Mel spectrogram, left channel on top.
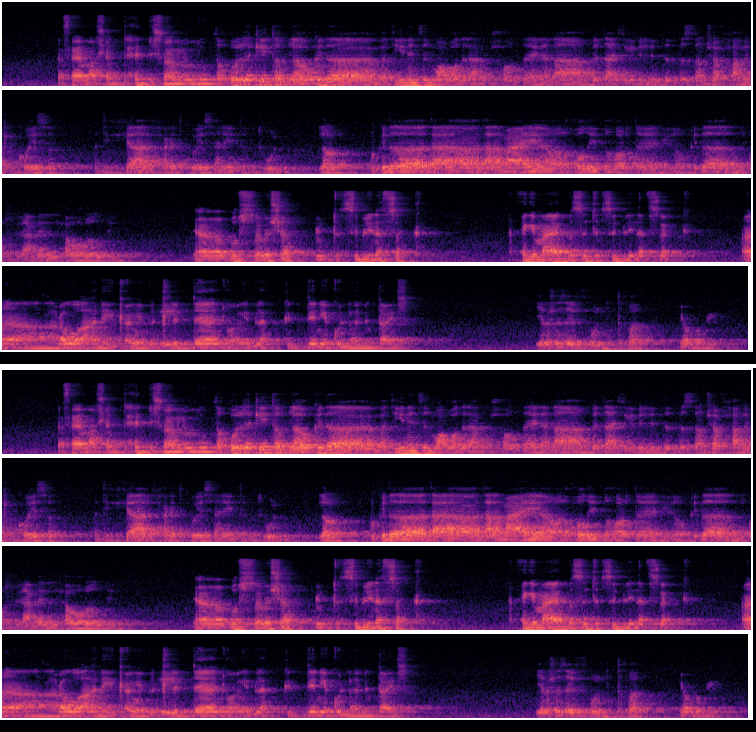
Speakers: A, in the centre; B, on the right.
A: انت فاهم عشان تحد شويه من النور
B: طب بقول لك ايه طب لو كده ما تيجي ننزل مع بعض نعمل الحوار ده يعني انا بجد عايز اجيب الليدات بس انا مش عارف اماكن كويسه انت كده كده عارف حاجات كويسه يعني انت بتقول لو كده تعالى تعالى معايا وانا فاضي النهارده يعني لو كده نروح نعمل الحوارات دي
A: آه بص يا باشا انت تسيب لي نفسك انا هاجي معاك بس انت تسيب لي نفسك انا اروق عليك اجيب
B: اوكي
A: لك ليدات واجيب لك الدنيا كلها اللي انت عايزها
B: يا باشا زي الفل اتفقنا
A: يلا بينا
